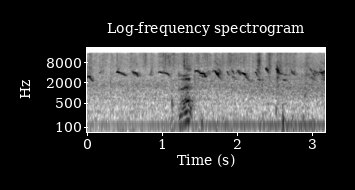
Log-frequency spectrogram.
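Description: Chickens on a small property give a series of short, high peeping calls and soft clucks at moderate distance, with a brief spoken word in the middle.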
